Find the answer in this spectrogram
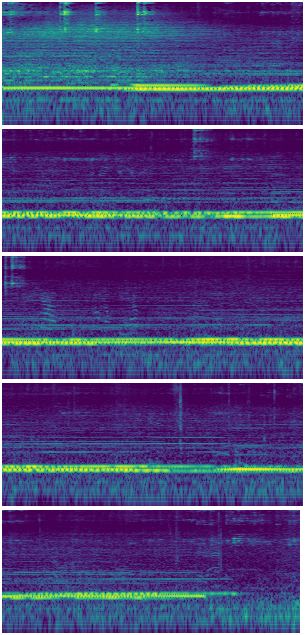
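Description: Shaojiao, the long brass processional horns of a Taiwanese temple procession, blown together in one long, steady low drone that shifts slightly in pitch and breaks off near the end.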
